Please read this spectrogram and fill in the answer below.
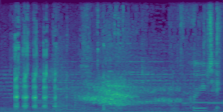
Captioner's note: laughs; tires screeching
